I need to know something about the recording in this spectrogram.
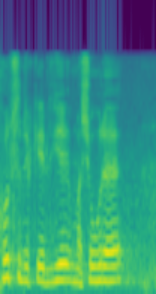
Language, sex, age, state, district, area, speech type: Urdu, male, 60+, Uttar Pradesh, Azamgarh, rural, spontaneous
